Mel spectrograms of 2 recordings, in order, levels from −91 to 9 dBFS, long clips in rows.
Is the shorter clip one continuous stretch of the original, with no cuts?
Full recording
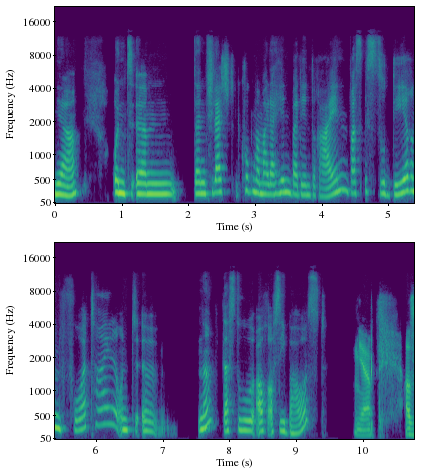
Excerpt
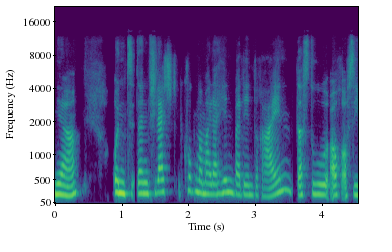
no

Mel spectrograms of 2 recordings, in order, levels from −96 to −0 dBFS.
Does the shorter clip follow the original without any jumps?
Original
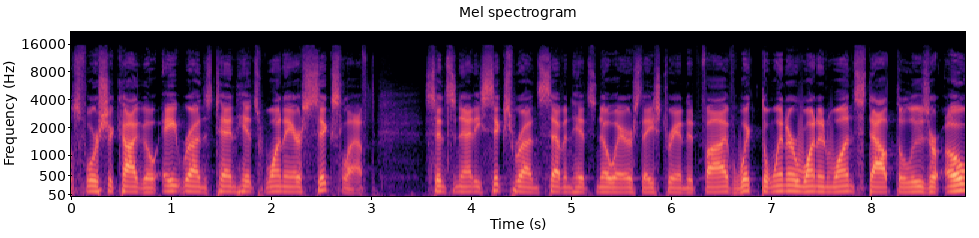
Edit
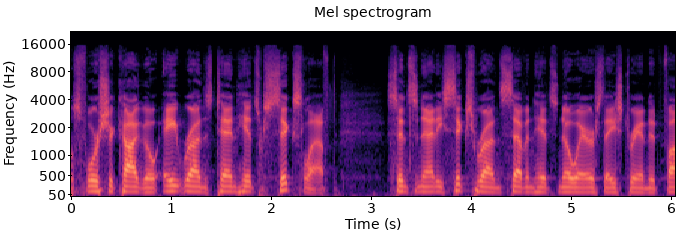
no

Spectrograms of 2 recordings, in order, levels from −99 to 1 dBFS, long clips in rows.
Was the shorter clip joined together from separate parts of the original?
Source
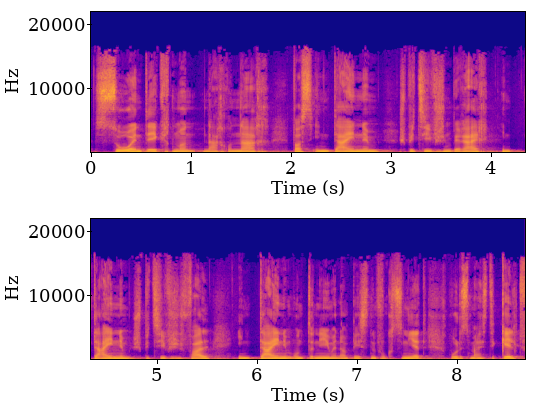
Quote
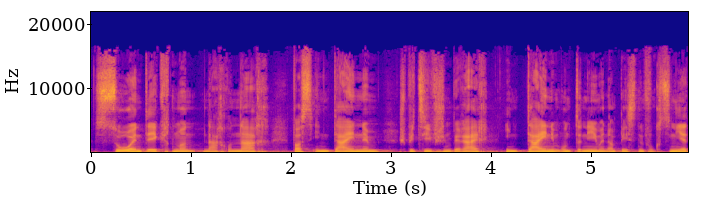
yes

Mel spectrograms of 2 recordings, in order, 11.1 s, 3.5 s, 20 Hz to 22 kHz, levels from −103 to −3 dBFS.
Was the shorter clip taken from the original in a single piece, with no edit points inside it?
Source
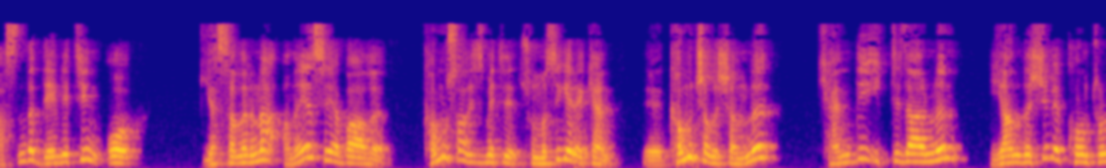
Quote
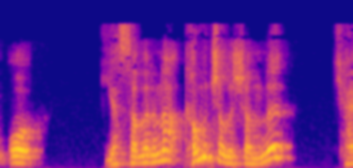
no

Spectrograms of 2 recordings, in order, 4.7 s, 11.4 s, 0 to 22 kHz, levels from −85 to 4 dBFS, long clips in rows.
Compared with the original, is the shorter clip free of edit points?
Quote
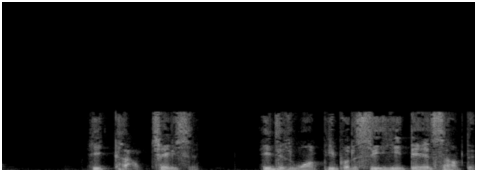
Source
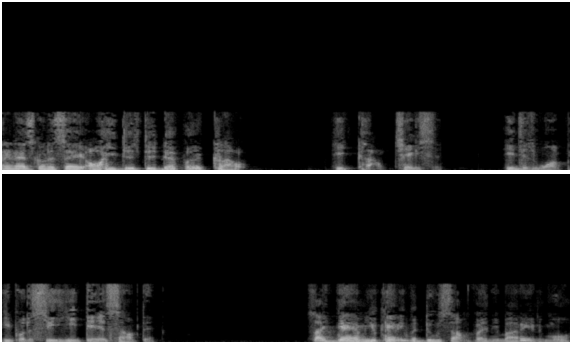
yes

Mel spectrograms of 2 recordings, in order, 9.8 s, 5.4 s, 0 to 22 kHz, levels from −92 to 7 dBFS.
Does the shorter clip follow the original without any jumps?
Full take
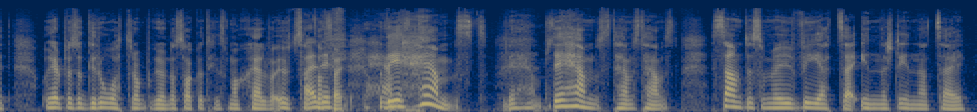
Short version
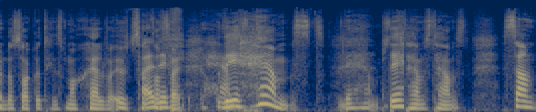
no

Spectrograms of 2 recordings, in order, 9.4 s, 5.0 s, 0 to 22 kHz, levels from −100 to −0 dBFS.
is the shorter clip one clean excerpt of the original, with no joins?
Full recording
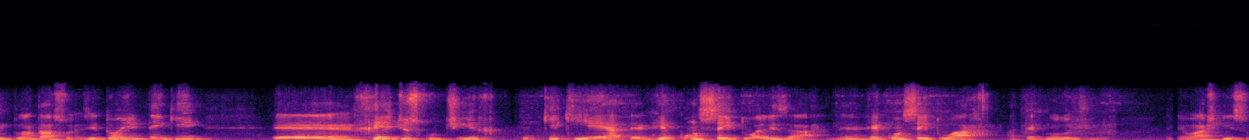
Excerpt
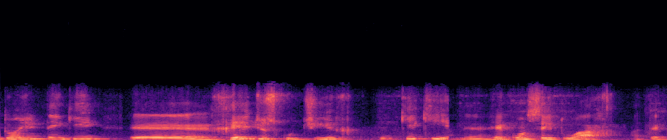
no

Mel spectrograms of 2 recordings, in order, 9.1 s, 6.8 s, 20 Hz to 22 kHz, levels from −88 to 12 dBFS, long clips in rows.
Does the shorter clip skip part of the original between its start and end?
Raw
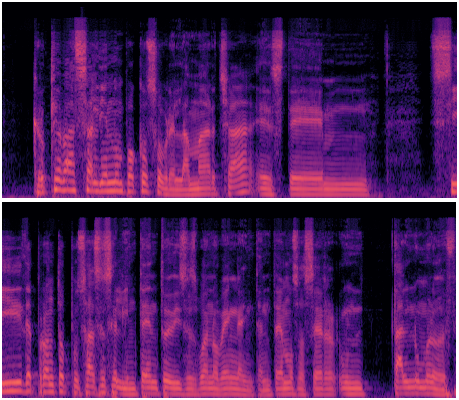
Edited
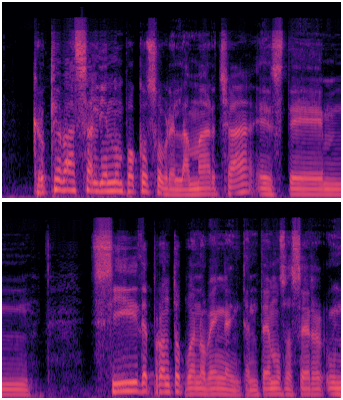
yes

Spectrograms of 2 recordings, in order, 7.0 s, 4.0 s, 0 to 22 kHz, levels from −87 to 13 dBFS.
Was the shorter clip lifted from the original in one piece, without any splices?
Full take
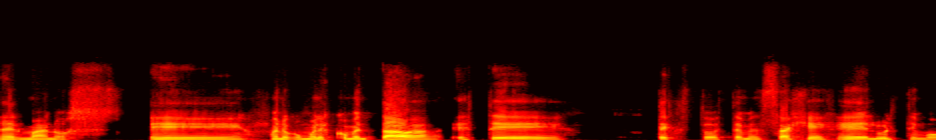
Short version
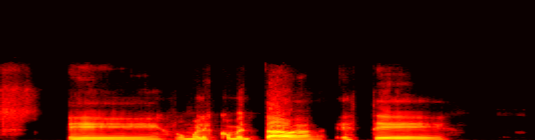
no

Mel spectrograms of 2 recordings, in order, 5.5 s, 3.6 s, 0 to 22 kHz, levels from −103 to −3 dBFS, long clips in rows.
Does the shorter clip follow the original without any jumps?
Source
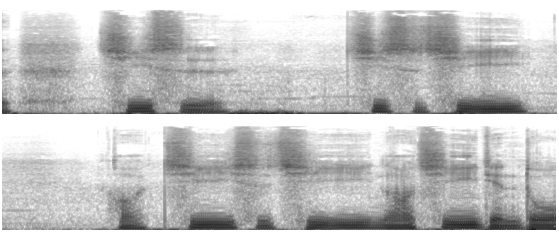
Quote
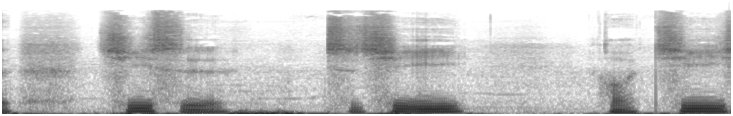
no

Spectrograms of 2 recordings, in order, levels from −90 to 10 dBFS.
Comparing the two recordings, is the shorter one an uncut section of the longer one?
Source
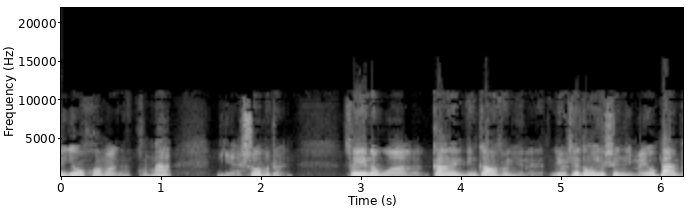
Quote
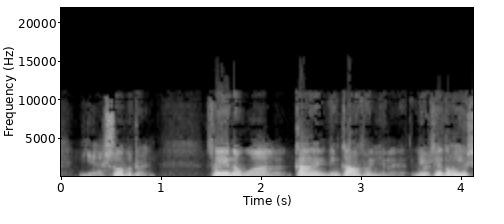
yes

